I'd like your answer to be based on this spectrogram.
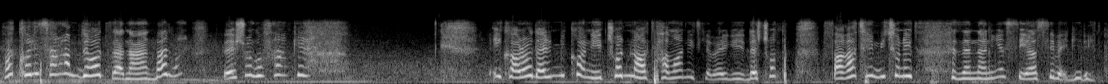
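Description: A woman's voice: extremely high pitch, expressive, long pauses, slight background noise. A young woman from Khuzestan giving a heated, indignant personal testimony. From Khuzestan, Iran.

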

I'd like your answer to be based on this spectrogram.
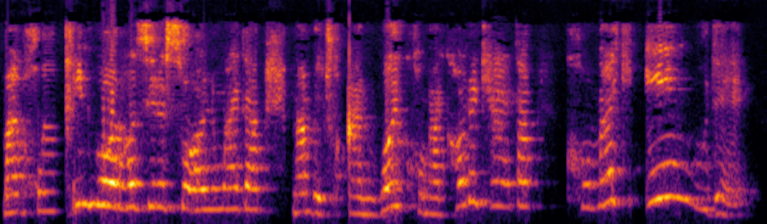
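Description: A woman's voice: sits high, lively intonation, darkish tone. A woman, a former TV presenter, giving a personal testimony in an emphatic, indignant way with rhetorical questions. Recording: roomy, slightly dull audio.

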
